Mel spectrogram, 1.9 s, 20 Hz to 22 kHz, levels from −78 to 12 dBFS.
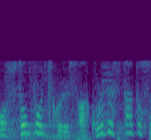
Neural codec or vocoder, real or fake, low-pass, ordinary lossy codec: none; real; 3.6 kHz; none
